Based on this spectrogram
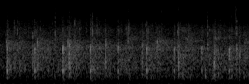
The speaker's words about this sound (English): So give them a hand and give God a hand.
